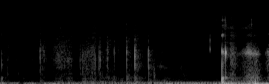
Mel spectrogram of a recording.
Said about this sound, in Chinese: 帮我把后面的拉链拉一下，快！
